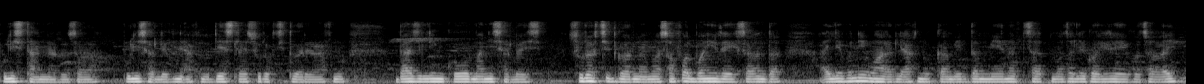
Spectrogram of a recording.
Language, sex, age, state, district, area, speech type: Nepali, male, 18-30, West Bengal, Darjeeling, rural, spontaneous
